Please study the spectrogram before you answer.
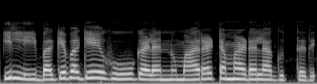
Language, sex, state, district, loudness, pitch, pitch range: Kannada, female, Karnataka, Dakshina Kannada, -14 LUFS, 240 Hz, 220-265 Hz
